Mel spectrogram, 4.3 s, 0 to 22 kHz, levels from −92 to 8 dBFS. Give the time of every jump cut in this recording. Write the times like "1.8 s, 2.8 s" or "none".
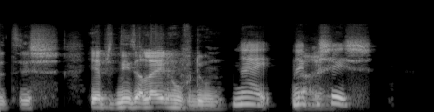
none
